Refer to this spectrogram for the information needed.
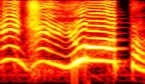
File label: "STUPID", Portuguese; Worms Armageddon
